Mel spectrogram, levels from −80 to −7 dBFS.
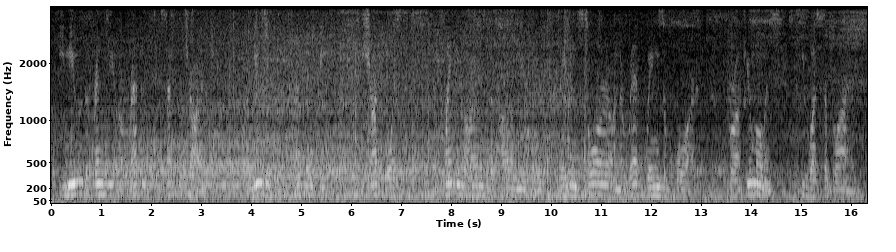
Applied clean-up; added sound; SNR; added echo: none; Vehicle; 2 dB; reverberation time 0.4 s.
